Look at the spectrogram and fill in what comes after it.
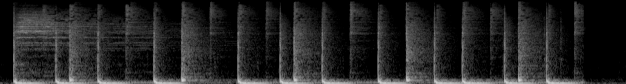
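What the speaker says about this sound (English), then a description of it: "So this is the snare without samples" A recorded snare drum without samples plays about a dozen sharp, close hits in a steady rhythm, each with a bright crack and short ring, then stops.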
